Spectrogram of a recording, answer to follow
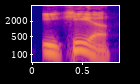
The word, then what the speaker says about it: IKEA: i instead rather pronouncing the word with the e instead of an eye is the correct way to say ikea in swedish mind blown but that's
